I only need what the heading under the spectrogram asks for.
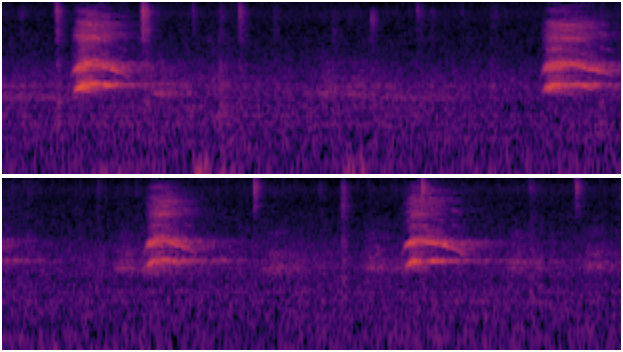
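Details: A fox in a field behind an apartment screams repeatedly: four loud, hoarse, rasping shrieks roughly two to three seconds apart, each short and slightly falling, with soft clicks in between.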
